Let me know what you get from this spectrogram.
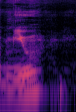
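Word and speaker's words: μ: umumnya kayak gini itu namanya Miu dibacanya itu Mio Terus kalau standar rata-rata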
